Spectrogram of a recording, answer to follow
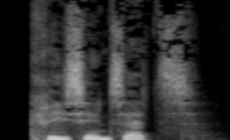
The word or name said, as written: krigsindsats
